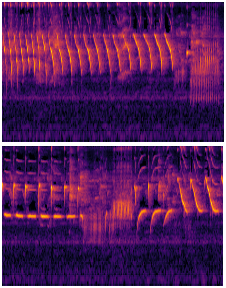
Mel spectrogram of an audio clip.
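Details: Young canary singing nonstop as a stimulus recording for other canaries: fast high repeated downslurred notes in rapid series, a brief harsh buzzy burst near the middle, then upward-sweeping whistles and more quick trills.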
